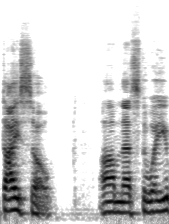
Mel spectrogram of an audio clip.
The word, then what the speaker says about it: Daiso: So, as you guys saw, there is a store called Daiso. That's the way you pronounce it.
